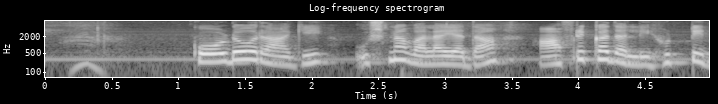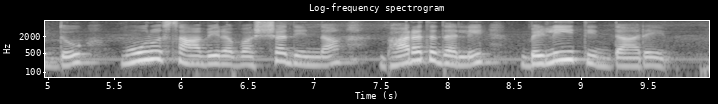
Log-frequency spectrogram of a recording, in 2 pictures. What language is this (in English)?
Kannada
